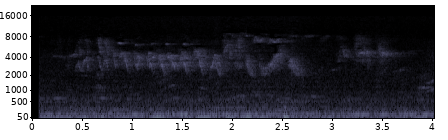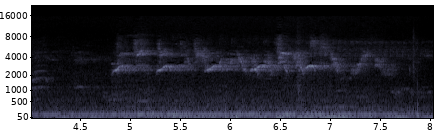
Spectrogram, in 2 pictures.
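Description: Small birds chirping in quick series of short high notes, in two spells: one at the start and one from about five seconds in, over a steady low hum.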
